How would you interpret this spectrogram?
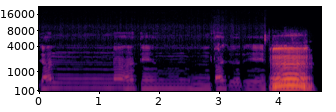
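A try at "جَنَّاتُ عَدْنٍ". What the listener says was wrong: Hati-hati, bukan jannatin tapi jannatu adnin.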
